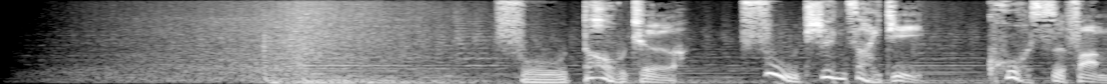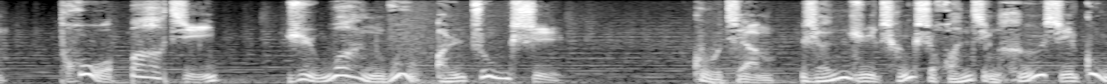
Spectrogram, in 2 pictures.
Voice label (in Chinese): 男 宣传片 大气恢宏; 高端厚重; 大气浑厚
